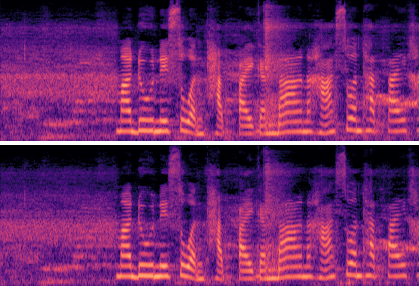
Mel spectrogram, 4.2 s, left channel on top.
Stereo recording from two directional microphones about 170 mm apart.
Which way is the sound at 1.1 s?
20° right (ahead or behind).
